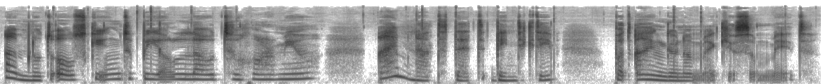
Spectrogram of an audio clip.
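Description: Woman voicing a slow, breathy, flirty slime monster woman. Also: on the high side, a bit bright, no room sound, full character voice. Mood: seductive, possessive. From Italy. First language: Italian. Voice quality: breathy, often half-whispered. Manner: slow, playful, teasing. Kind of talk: intimate ASMR roleplay. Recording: clear background ambience noise.

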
